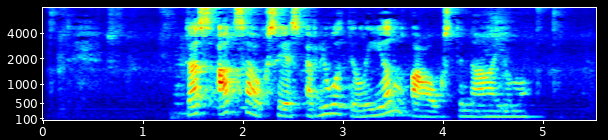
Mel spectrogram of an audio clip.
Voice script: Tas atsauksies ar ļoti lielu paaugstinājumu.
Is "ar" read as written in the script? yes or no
yes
